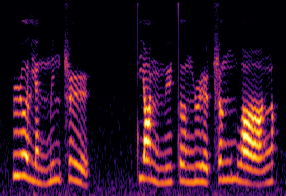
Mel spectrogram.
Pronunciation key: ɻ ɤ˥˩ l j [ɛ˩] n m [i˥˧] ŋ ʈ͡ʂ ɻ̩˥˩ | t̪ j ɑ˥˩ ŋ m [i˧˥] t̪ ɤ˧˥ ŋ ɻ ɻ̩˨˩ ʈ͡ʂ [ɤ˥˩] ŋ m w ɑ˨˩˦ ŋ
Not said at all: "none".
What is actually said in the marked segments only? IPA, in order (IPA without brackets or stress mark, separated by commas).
ɛ˩, i˥˧, y˧˥, ɤ˥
